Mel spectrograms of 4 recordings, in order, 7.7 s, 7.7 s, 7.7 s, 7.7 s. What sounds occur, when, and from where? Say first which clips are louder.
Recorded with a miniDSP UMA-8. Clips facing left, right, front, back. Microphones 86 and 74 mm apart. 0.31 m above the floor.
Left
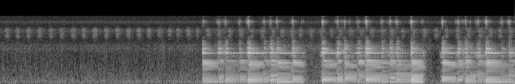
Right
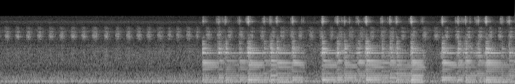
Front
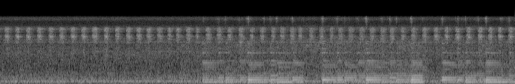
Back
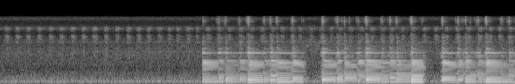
0.0 s an insect: right 7 dB, back 2 dB; 105° right
3.0 s a guitar: left 2 dB, back 14 dB; 170° left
